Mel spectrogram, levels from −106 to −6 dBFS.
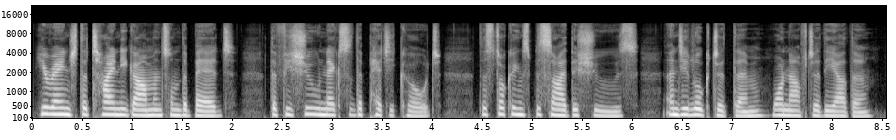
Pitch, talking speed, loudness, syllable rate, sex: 185 Hz, 195 wpm, -19 LUFS, 5.7 syllables/s, female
